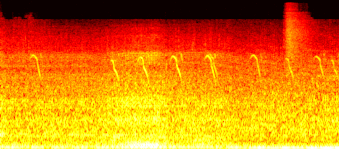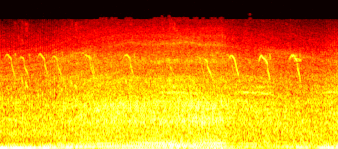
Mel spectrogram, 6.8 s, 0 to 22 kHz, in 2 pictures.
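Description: Chickens cluck repeatedly in Farming Simulator 22, short high calls scattered across a steady farm ambience with a low rumble beneath.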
